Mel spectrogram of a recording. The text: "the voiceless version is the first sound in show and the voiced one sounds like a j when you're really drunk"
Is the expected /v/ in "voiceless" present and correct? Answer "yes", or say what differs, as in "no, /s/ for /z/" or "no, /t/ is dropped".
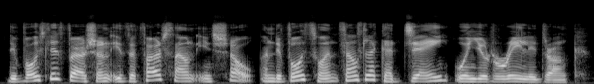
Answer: yes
